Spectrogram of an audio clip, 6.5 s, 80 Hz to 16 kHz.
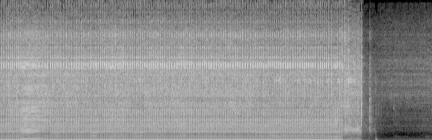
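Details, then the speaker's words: Traxxas T-Maxx nitro RC truck first run after sitting 17 years: steady, slightly blubbery high-revving buzz at one pitch before cutting out, clutch spinning; running very rich and dumping unburnt fuel, needle being leaned out. "all right she is running but man is she dumping some Wicked fuel out a lot of fuel let's lean that out a little bit"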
